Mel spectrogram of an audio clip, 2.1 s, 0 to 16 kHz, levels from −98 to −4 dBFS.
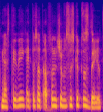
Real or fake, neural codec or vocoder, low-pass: fake; codec, 32 kHz, 1.9 kbps, SNAC; 14.4 kHz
